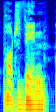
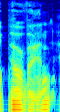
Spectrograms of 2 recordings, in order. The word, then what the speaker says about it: Potvin: Her name is Roxanne Potvin, P-O-T-V-I-N. I suppose if you wanted, you'd call it Potvin, but I think it's going to be pronounced the French way, Potvin.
